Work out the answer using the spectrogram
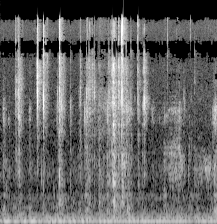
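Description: A crunchy snack being chewed: a run of irregular small crackling clicks.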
